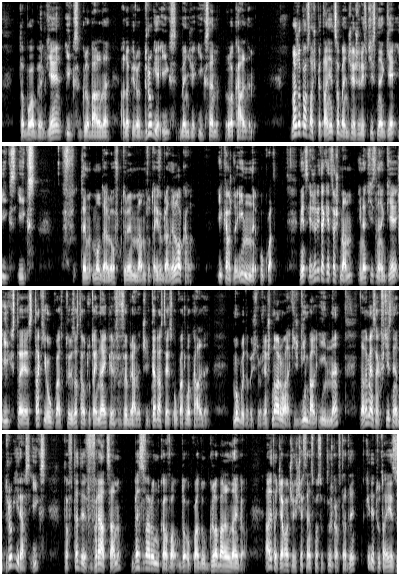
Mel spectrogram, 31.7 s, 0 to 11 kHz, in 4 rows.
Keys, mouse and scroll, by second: 0.8 g, 1.1 x, 3.3 x, 6.0 Escape, 9.1 click, 10.9 click, 15.4 g, 15.8 x, 25.5 x, 30.4 Escape, 31.3 click.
